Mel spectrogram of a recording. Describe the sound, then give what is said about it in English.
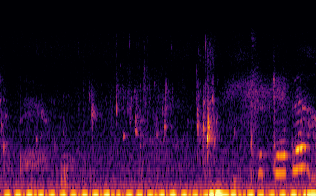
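Water trickles and drips as it is poured from a cup to wash a child sitting in a bathtub, soft splashes mixed with a child's babbling and talk. “Take a bath. Cup. We're gonna wash you with a cup. We're gonna wash you with a cup.”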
